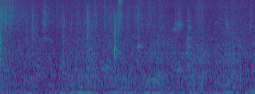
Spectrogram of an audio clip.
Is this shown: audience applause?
no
